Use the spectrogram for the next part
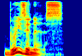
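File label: "breeziness", British English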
